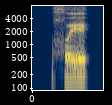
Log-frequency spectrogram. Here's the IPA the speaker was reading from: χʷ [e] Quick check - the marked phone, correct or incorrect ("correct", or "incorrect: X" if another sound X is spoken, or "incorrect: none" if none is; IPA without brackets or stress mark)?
correct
